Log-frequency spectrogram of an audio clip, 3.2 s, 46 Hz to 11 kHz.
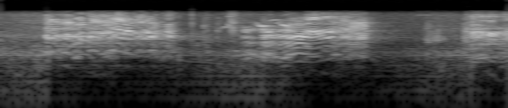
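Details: Blue parrots, several together, screeching at a riverbank zoo in Columbia, South Carolina, on 25 September 2010: harsh, raspy, overlapping squawks in loud bursts with brief pauses between them.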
